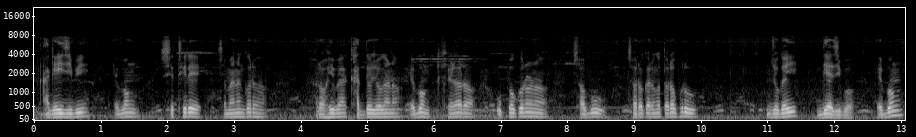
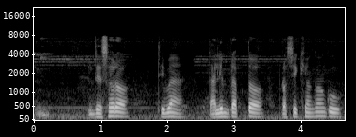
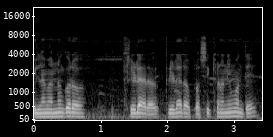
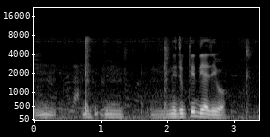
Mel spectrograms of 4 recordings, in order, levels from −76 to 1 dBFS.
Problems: constant background noise, continuous background conversations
